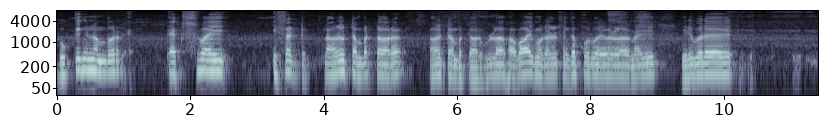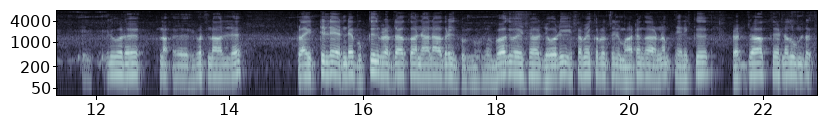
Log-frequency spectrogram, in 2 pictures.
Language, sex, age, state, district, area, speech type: Malayalam, male, 60+, Kerala, Wayanad, rural, read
